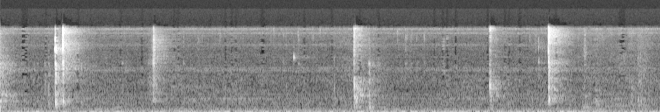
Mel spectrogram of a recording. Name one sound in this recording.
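A squeeze bottle squirts and splutters.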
